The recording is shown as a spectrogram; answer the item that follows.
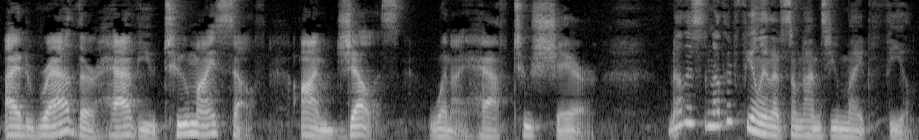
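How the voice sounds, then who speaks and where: A man speaking as a kindergarten teacher, reading and explaining to young children in an expressive, encouraging way with simple phrasing. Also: medium pitch, measured pace. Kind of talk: picture book read-aloud and talk to children and parents.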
